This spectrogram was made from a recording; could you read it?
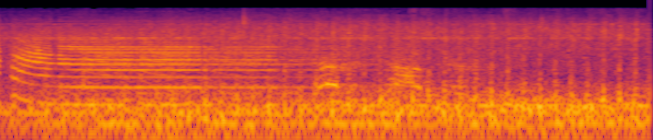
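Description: A loud helicopter roars close overhead, its rotor chop thudding steadily beneath a high engine whine that bends downward in pitch as it passes, with a brief vocal sound partway through.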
